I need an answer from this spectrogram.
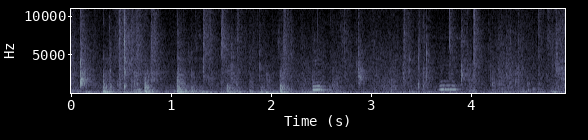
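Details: Nine-week-old Border Collie x Australian Shepherd puppies from a rescue in Minnesota, lively indoors: soft brief whimpers and small yelps among scuffling and clicks in a small room.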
